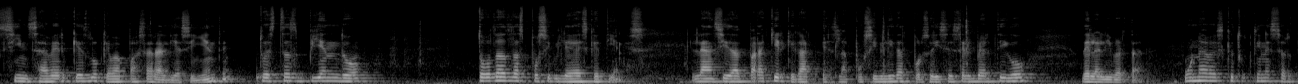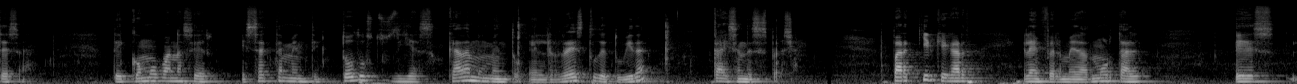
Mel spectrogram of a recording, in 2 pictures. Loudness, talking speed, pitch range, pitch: -31 LUFS, 155 wpm, 125-150 Hz, 135 Hz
